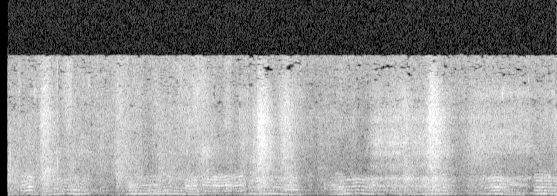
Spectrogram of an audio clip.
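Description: Weimaraner puppies whine and whimper in overlapping, wavering high-pitched cries.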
